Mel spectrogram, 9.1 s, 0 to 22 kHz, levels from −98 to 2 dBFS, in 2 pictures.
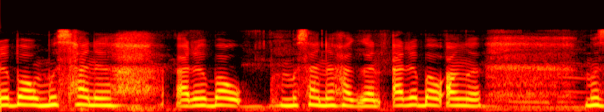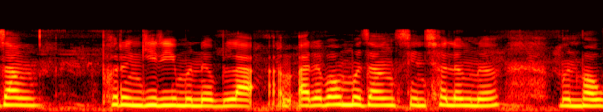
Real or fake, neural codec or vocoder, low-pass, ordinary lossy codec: real; none; 7.2 kHz; none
